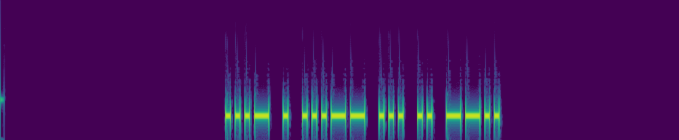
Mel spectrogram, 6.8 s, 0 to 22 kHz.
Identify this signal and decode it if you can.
Morse code, heard as a keyed tone, about 25 wpm, 700 Hz. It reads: VE3SIZ
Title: DXCC-100 Call Signs - 6 Characters - 25wpm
